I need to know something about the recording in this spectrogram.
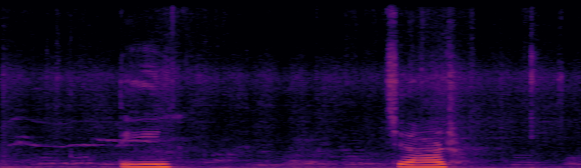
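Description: Yarn rustles softly as a crochet hook pulls it through loops.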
